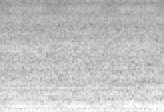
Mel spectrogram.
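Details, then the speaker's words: Heat pump outdoor unit in heat mode after repeated freezing and defrost cycles: loud, rough, steady roar with heavy low hum and a possibly rattling side panel; compressor sounds strained and harsh, cause not confirmed. "I don't know if it's going to freeze like that again. It might. I don't know. But shoot, that compressor still sounds bad."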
